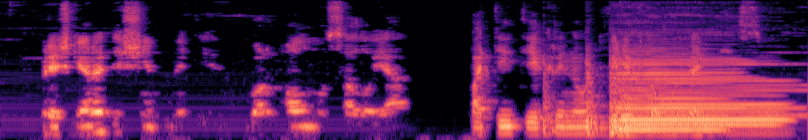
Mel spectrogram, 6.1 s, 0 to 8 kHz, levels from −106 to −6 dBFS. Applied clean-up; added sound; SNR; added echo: classical method Wiener filter.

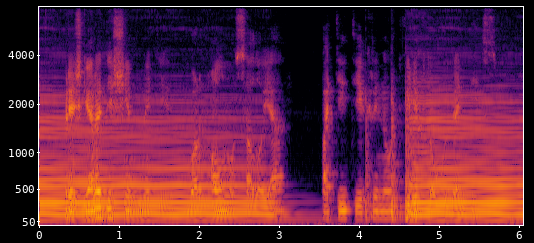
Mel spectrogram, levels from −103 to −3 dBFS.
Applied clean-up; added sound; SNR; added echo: none; Bowed string instrument; -5 dB; none.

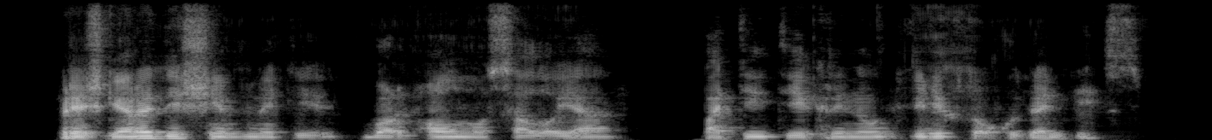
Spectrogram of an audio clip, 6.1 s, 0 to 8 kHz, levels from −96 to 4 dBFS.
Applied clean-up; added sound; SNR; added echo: neural mask model Resemble Enhance denoiser.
